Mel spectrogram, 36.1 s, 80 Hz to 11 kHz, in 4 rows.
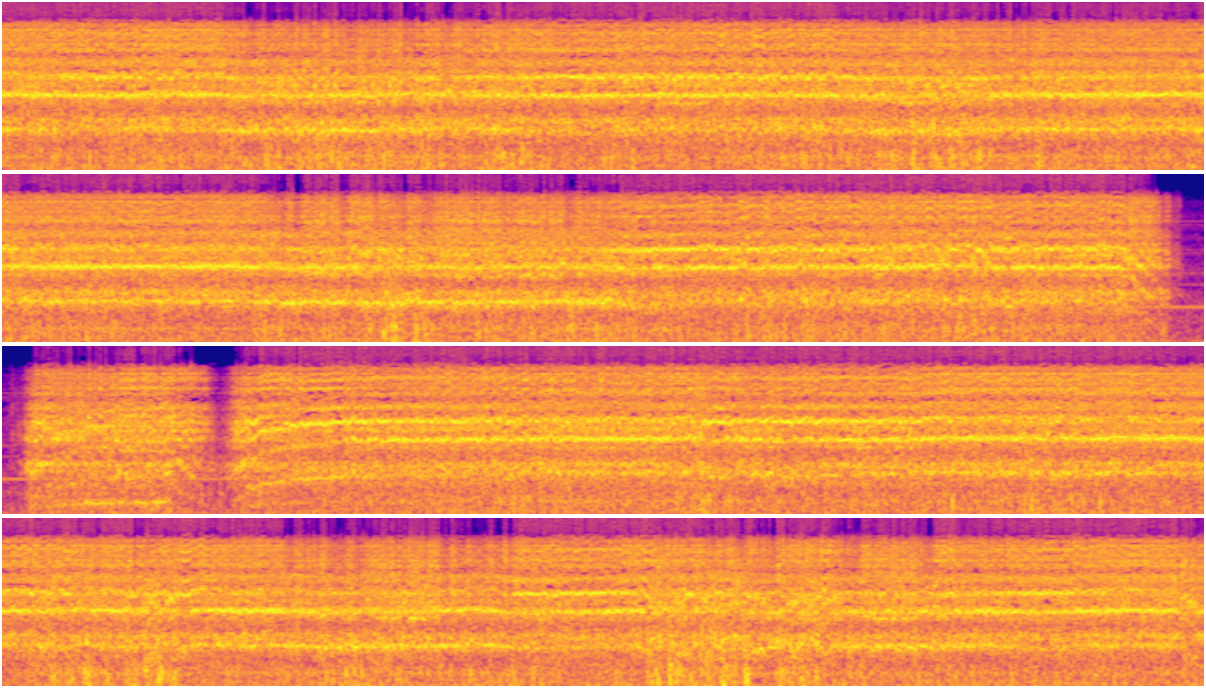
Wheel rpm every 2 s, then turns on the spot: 220, 220, 210, 220, 230, 230, 210, 210, 150, 120, 200, 210, 220, 230, 230, 220, 210, 210.
none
